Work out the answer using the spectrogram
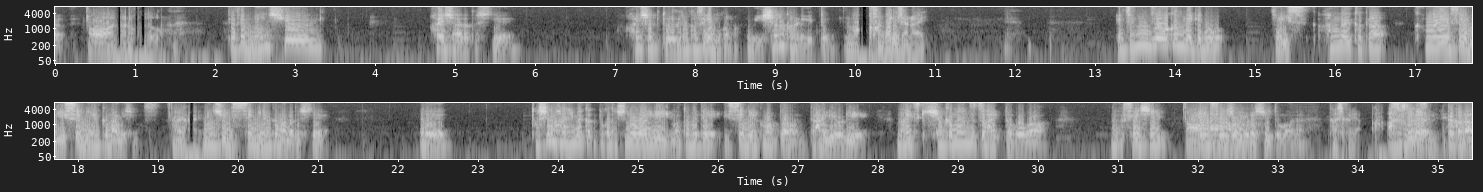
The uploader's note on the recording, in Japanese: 前回と同様、設定ミスで軍事無線音質です。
